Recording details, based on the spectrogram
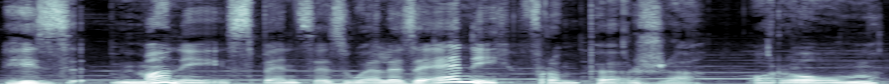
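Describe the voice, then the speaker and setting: An actress playing a gracious, playful Persian empress in an audio drama, with regal, wry, formal phrasing. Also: female voice, sits low, animated, slow pace, vocal fry, darkish tone, full character voice. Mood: amused, helpful. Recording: music under the voice.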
